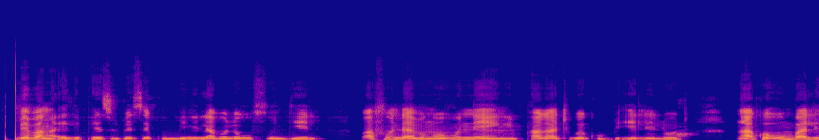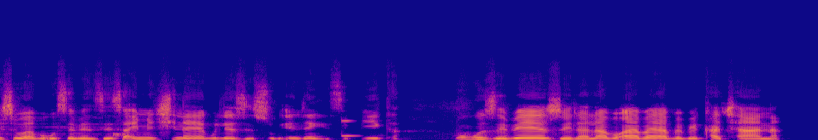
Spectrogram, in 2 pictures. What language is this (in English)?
North Ndebele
